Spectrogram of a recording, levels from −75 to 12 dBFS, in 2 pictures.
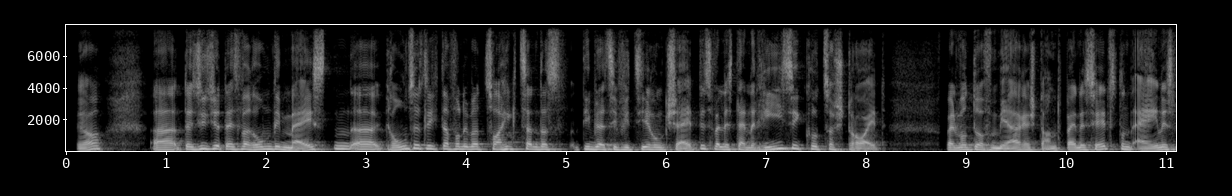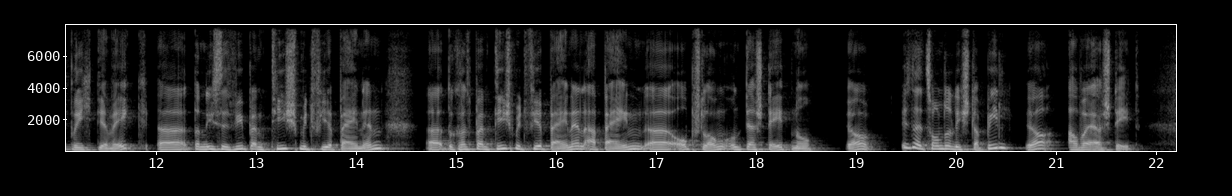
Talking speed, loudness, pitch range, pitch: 175 wpm, -20 LUFS, 130-170 Hz, 150 Hz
